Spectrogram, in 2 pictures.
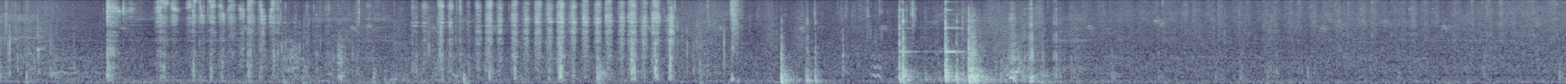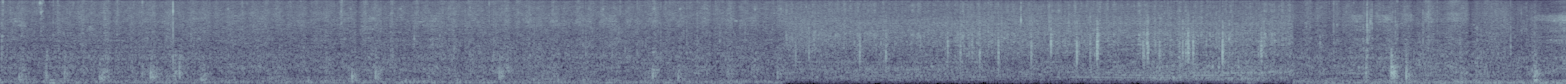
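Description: A microfiber cloth rubbed by hand over a plastic (acrylic) camper bubble window, buffing polish in to work out scratches: a soft, steady rubbing. In the first ten seconds there are many short clicks and knocks, the loudest about eight to ten seconds in.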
